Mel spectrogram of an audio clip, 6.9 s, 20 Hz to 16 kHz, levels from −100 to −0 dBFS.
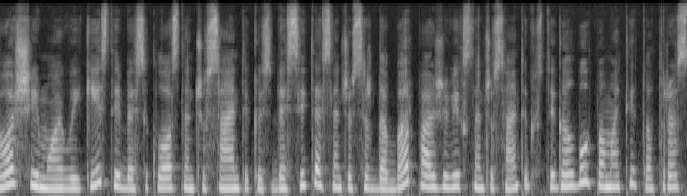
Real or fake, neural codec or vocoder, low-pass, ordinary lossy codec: real; none; 14.4 kHz; AAC, 64 kbps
